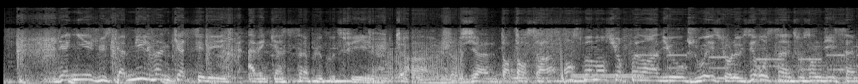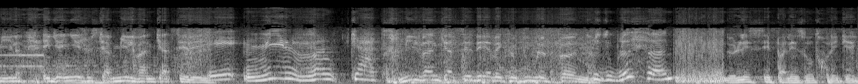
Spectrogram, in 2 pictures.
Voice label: promo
